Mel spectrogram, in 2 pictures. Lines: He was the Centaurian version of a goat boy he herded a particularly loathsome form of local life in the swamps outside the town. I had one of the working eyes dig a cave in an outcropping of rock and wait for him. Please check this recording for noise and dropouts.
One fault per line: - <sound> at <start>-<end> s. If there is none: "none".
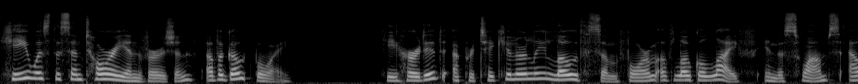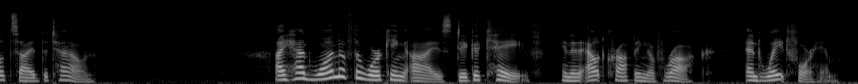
none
